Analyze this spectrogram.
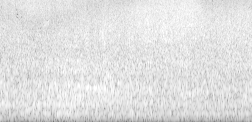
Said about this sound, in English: And if you can forget that it's raining, it has done that before.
